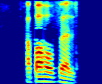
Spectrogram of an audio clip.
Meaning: 1. mediopassive of ապահովել (apahovel) 2. to become safe, protected, secured
- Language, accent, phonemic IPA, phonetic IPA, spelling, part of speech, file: Armenian, Eastern Armenian, /ɑpɑhovˈvel/, [ɑpɑhovːél], ապահովվել, verb, Hy-ապահովվել.ogg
